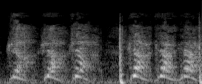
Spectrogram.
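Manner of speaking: high repeated "gah" bursts; imitated shot noises. Player pretending to shoot that thing, high shouted bursts. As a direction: rattle off high mouth-made shots. Imitated shots during play.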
